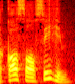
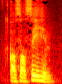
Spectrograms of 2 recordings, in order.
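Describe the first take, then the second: First: Both s-sounds are pronounced fully with their vowels. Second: The two s-sounds blur together, vowels rushed. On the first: The speaker calls it right. "هي قصصهم" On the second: The speaker calls it wrong. "كتير من الناس بيقول قصصهم، قصصهم كده. ... اختلست من الحركات"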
